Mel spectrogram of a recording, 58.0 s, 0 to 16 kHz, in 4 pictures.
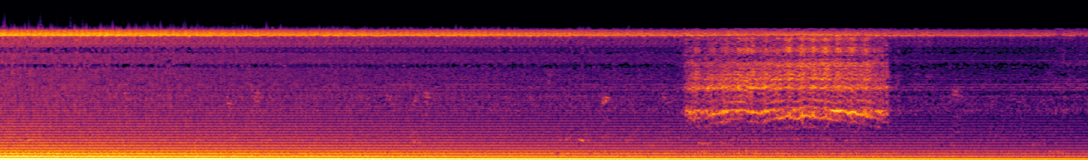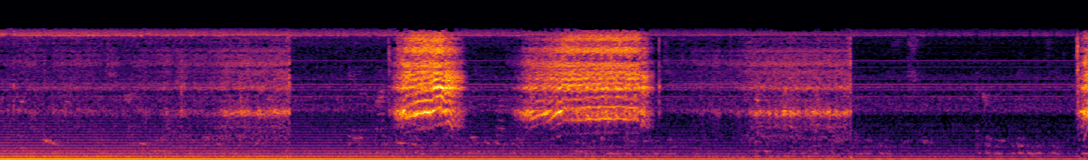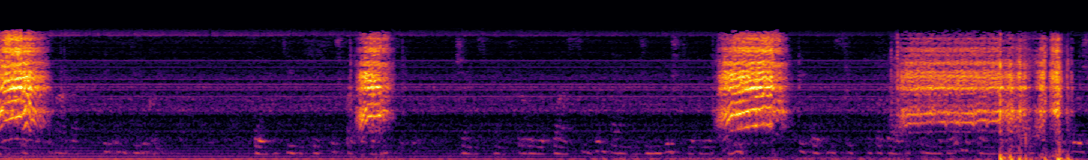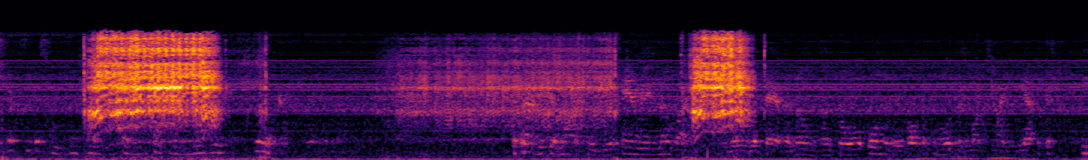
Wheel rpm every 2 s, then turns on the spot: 0, 0, 0, 0, 20, 50, 0, 0, 10, 10, 40, 40, 10, 0, 20, 0, 10, 10, 0, 30, 30, 20, 60, 20, 10, 20, 30, 0, 0.
16-18 24-26 46-48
